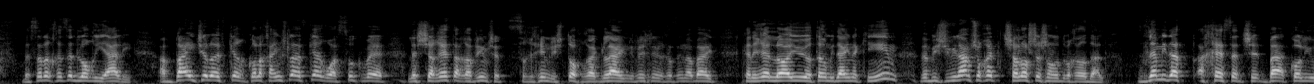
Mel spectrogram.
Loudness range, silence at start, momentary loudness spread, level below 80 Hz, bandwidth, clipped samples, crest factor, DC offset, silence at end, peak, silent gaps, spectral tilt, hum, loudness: 3 LU; 0 s; 12 LU; -66 dBFS; 9.8 kHz; under 0.1%; 20 dB; under 0.1%; 0 s; -4 dBFS; none; -6 dB/octave; none; -24 LUFS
